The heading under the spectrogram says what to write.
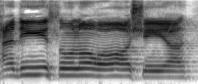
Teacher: الغاشیہ غین کو پر پڑھیں گے۔ غین حروف مستعلیہ میں سے ہے۔ · گول تا پر جو وقف کریں گے تو گول تا وقف کی صورت میں ہائے ساکنہ بن جاتی ہے۔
